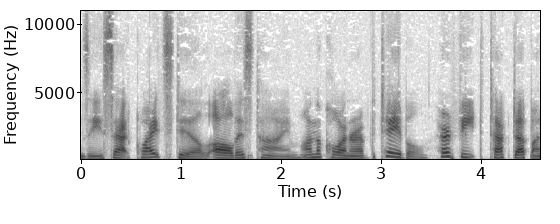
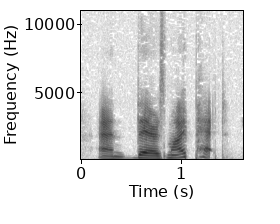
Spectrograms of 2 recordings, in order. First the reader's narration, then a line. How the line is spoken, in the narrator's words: he cried in enthusiasm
